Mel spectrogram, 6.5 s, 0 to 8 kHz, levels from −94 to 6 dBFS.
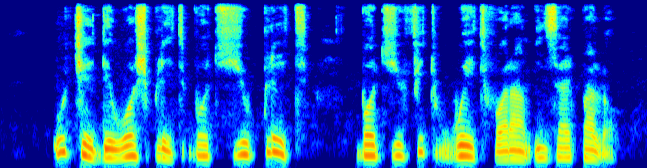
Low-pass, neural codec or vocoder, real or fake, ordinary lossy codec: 7.2 kHz; none; real; none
